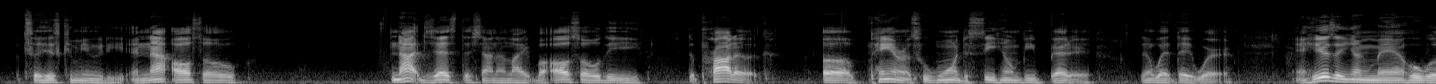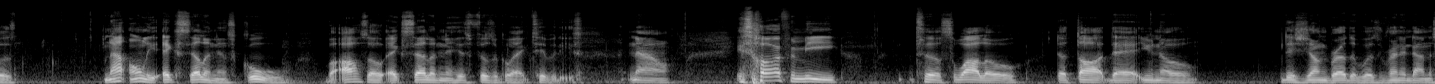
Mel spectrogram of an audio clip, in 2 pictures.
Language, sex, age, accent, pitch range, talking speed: English, male, 20-39, American, 90-110 Hz, 140 wpm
